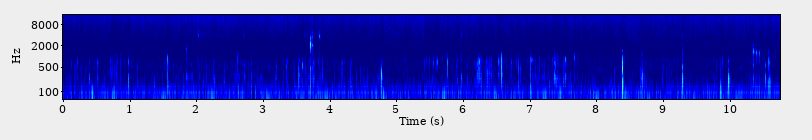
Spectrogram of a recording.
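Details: Continuous low gurgling and rumbling with bubbly pops; normal hunger stomach growling (borborygmi), described as craving pizza.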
